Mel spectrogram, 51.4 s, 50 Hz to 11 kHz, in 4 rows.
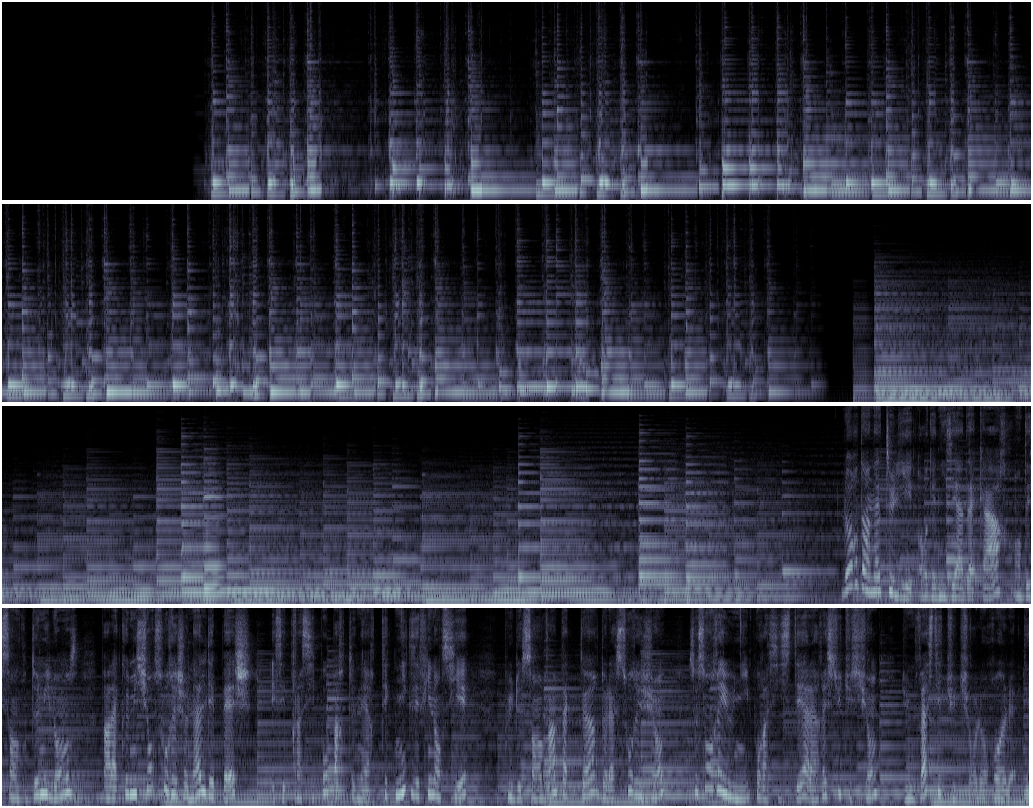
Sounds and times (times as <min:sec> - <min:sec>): Music: 0:02.4 - 0:51.4
Speech: 0:36.2 - 0:51.4.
